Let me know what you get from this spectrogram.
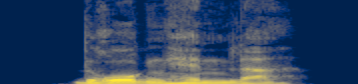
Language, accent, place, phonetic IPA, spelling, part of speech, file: German, Germany, Berlin, [ˈdʁoːɡn̩ˌhɛndlɐ], Drogenhändler, noun, De-Drogenhändler.ogg
- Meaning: drug dealer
